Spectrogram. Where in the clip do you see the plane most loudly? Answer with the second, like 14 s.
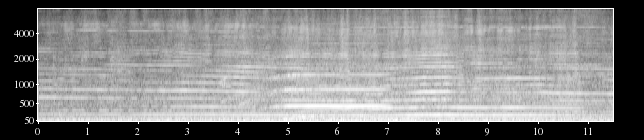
8 s.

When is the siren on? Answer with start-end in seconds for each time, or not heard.
3.5-7.1.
